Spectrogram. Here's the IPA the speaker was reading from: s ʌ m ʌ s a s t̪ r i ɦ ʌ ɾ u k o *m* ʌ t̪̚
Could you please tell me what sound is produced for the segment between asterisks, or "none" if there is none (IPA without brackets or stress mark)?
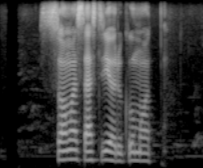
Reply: m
